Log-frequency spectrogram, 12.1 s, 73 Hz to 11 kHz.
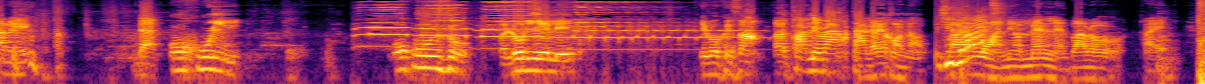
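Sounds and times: high buzzy tone: 3.5 - 8.6.

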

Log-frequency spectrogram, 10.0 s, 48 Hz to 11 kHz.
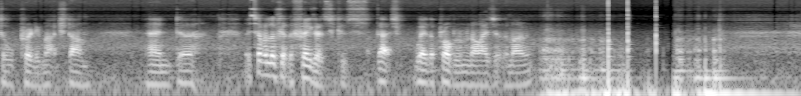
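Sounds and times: sharp clicks and knocks: 6.8 - 9.7.

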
